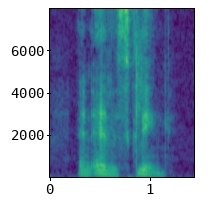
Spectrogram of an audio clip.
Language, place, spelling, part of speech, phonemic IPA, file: Swedish, Gotland, älskling, noun, /²ɛlːsklɪŋ/, Sv-älskling.ogg
- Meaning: 1. darling, honey 2. favourite, most loved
